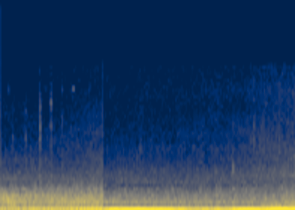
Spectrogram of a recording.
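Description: A sports car engine growls and revs up, rising in pitch.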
